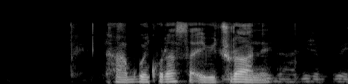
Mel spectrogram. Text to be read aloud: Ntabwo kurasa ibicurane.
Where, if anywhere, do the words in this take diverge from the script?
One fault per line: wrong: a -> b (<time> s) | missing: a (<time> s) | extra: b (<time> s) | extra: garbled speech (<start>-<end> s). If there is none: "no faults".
no faults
